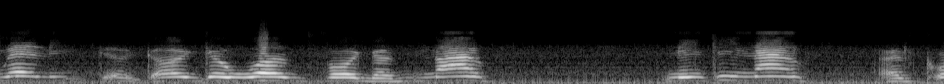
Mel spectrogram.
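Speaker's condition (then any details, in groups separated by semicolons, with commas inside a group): Cerebral palsy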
